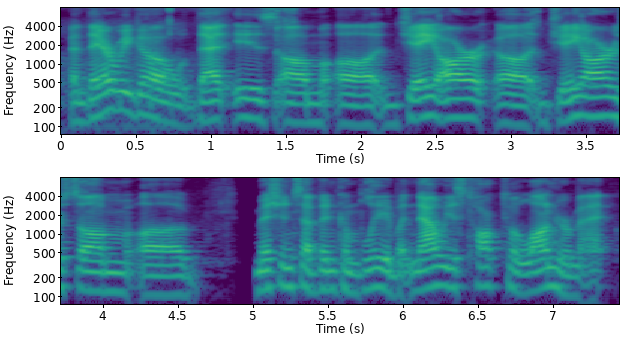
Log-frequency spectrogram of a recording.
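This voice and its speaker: A man hosting a gaming video, giving casual playthrough commentary in a halting, think-aloud way. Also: mid-range voice, fairly bright tone.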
